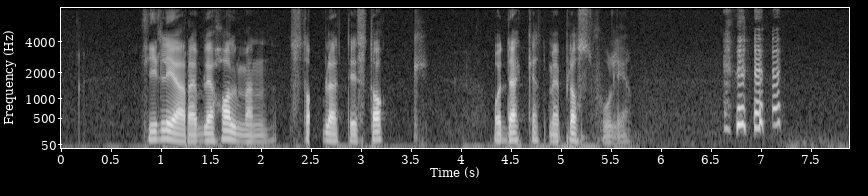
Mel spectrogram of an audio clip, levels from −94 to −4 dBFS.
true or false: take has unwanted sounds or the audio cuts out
true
